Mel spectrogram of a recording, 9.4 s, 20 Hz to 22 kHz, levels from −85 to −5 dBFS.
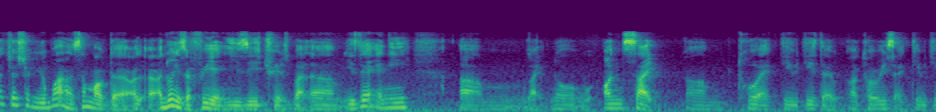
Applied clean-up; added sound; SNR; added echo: none; none; none; none.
